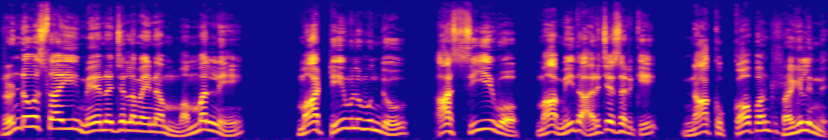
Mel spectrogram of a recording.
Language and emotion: Telugu, angry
